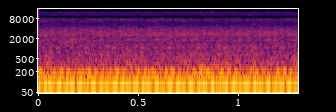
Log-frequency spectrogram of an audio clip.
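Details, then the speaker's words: 2008 VW T5 van, 132,000 miles, diesel at idle: loose uneven knocking under a low rumbly idle with clutch out, disappearing with clutch pressed; worn dual mass flywheel, clutch also slipping, both being replaced. "you can hear it it's a knock I don't know if you can hear it on the video so I'm just going to go quiet and see if you can hear it there's like a"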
